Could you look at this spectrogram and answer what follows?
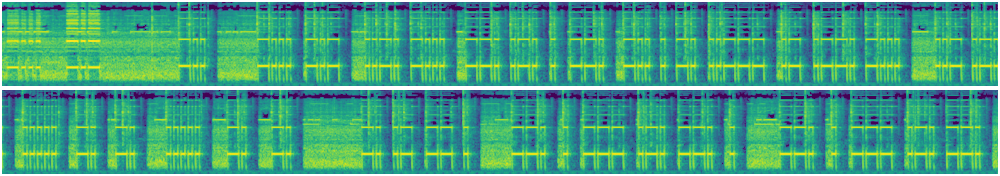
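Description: Morse code keyed on a paddle and heard as the Old Friend QRP CW transceiver's sidetone through a small external speaker: a steady mid-pitched beep switched on and off in dots and dashes. Receiver hiss fills the longer gaps between characters and words.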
